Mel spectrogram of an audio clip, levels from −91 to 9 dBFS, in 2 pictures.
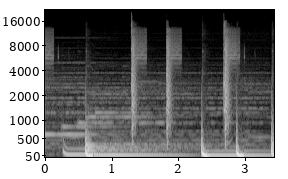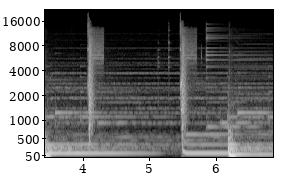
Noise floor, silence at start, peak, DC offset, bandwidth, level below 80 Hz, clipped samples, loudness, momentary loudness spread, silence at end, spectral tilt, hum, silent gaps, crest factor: -36 dBFS; 0 s; 0 dBFS; under 0.1%; 15.5 kHz; -16 dBFS; under 0.1%; -15 LUFS; 14 LU; 0 s; -5 dB/octave; none; none; 14 dB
